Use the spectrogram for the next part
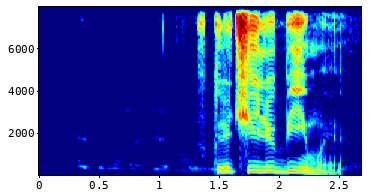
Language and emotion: Russian, neutral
